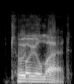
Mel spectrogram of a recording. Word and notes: toilette: American English

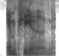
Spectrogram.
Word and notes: impugn: American English

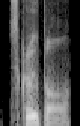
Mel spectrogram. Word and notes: scruple: British English

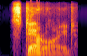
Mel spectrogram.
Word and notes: steroid: British English

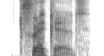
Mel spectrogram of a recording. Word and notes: tricot: British English

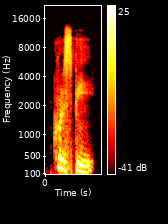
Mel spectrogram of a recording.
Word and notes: crispy: Indian

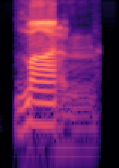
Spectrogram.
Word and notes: Lyon: British English

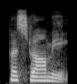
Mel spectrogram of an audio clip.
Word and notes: pastrami: Indian

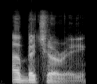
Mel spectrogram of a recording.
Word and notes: obituary: British English

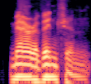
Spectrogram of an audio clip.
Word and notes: Merovingian: American English

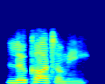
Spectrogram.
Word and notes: leucotomy: Indian

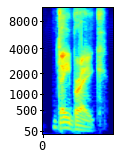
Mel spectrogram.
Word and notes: daybreak: British English

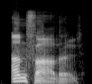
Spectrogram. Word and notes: unfathered: British English

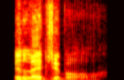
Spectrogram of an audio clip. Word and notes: illegible: British English

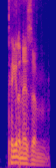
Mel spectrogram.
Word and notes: pianism: British English

